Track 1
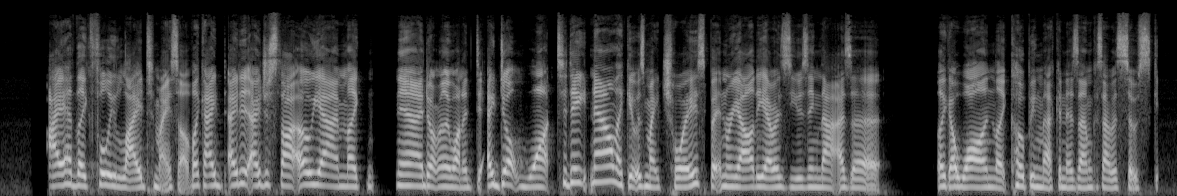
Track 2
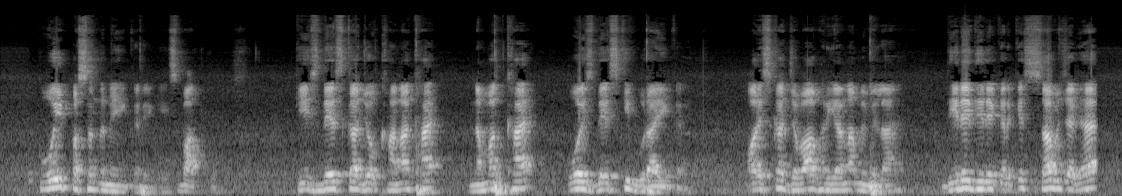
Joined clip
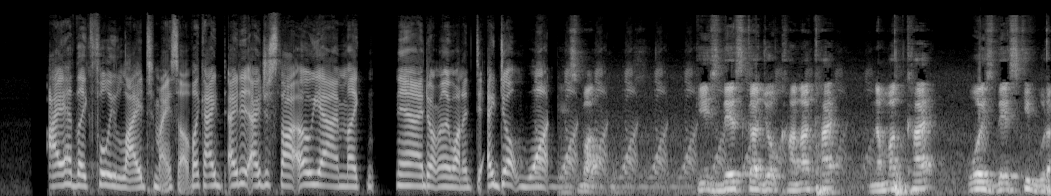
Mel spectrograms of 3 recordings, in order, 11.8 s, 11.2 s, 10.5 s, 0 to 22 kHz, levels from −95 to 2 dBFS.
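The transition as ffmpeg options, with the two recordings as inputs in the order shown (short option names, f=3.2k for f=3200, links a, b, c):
-filter_complex "[0:a]apad=whole_dur=10.51,atrim=end=10.51,atrim=end=5.572[a];[1:a]atrim=start=1.568:end=6.51[b];[a][b]acrossfade=d=0.004:c1=hsin:c2=hsin,asplit=2[c][d];[d]afade=t=in:st=5.04:d=0.01,afade=t=out:st=5.57:d=0.01,aecho=0:1:300|600|900|1200|1500|1800|2100|2400|2700|3000|3300|3600:0.298538|0.253758|0.215694|0.18334|0.155839|0.132463|0.112594|0.0957045|0.0813488|0.0691465|0.0587745|0.0499584[e];[c][e]amix=inputs=2:normalize=0"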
